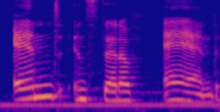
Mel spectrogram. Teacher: we just use the German e sound instead of an English a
